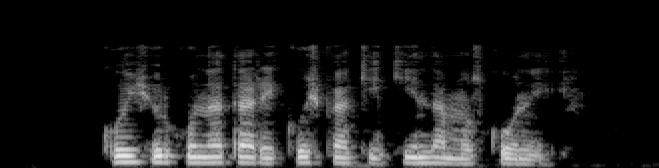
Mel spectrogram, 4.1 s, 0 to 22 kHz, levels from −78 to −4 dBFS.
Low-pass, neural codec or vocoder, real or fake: 7.2 kHz; none; real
